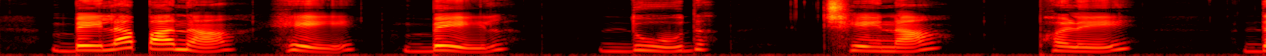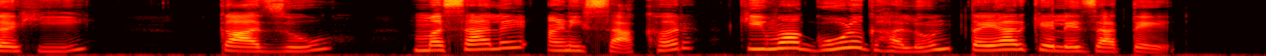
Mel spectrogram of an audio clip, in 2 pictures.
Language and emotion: Marathi, neutral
